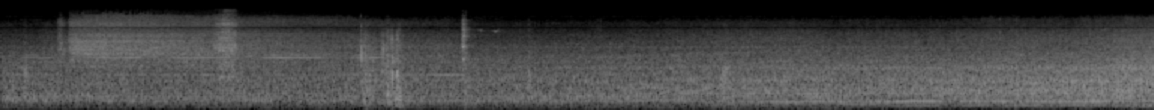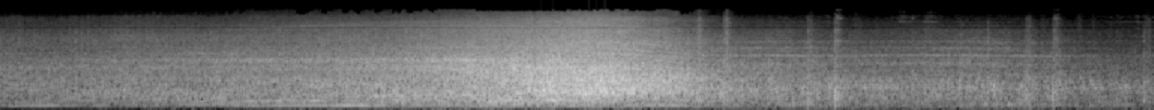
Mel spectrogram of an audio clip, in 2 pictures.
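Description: Diesel multiple-unit passenger train pulling out and accelerating past: a few short high beeps near the start, then the engine note and wheel-on-rail noise build steadily to a peak as the train goes by, about three quarters of the way in, and fade as it leaves.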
